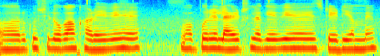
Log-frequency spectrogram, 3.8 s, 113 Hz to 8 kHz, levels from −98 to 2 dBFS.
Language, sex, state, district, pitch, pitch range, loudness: Hindi, female, Bihar, Katihar, 205 Hz, 195-210 Hz, -16 LUFS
